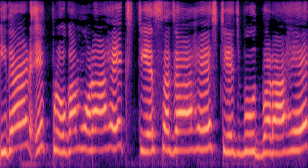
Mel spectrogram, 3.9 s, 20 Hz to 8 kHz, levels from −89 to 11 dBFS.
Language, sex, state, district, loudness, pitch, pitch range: Hindi, female, Bihar, Vaishali, -9 LUFS, 345 Hz, 315-365 Hz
